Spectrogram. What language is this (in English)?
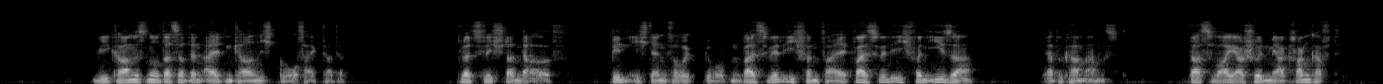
German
